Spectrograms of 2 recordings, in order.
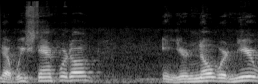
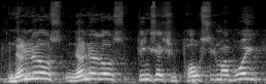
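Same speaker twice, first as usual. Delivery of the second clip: raised, heated pitch; 7 semitones higher than usual. Real, not acted. Ranting at rival YouTuber Bam Bam, heated and high. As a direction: jab each word up high and hot.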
